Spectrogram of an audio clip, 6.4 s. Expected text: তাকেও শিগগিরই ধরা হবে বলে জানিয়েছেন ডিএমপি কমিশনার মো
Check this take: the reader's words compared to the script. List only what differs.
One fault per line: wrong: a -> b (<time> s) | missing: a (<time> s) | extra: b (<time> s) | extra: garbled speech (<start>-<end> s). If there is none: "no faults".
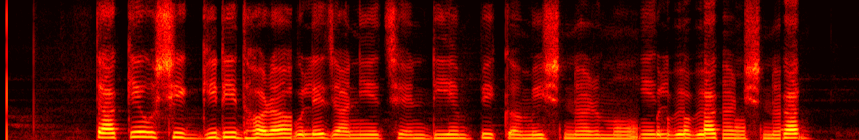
missing: হবে (2.1 s)
extra: garbled speech (4.8-6.0 s)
